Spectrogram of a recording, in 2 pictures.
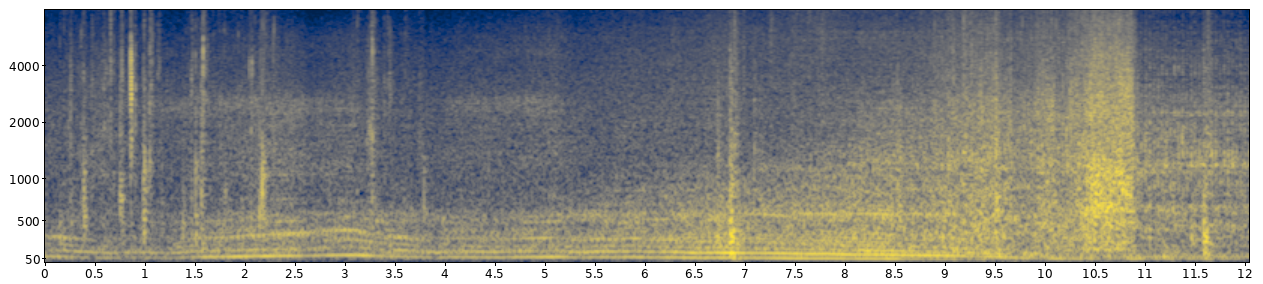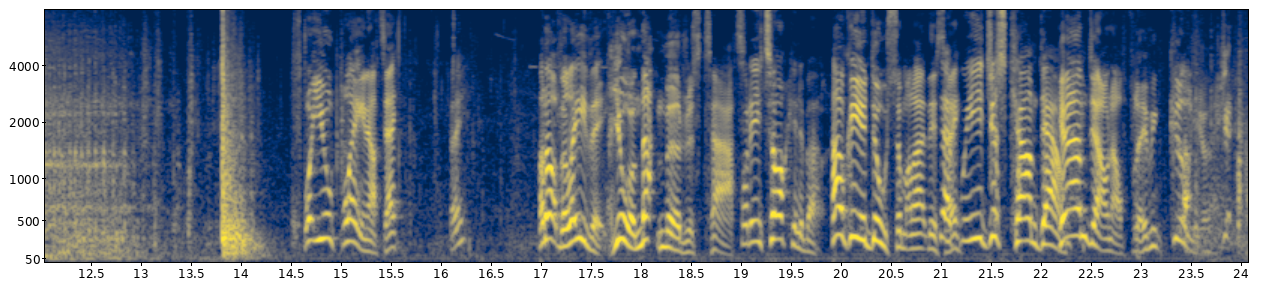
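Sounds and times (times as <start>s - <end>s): vehicle engine driving up: 0.0s - 13.2s.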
